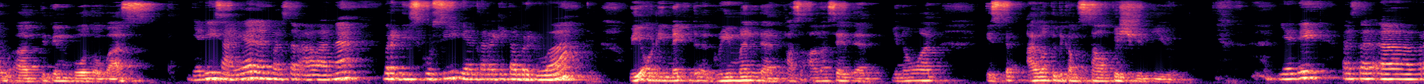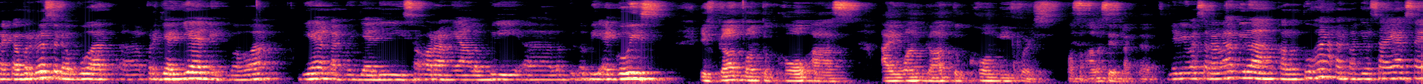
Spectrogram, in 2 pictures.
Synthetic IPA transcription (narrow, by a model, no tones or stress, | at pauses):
ət̪ipɪnbot̪obas | d͡ʒadisajadanpast̪əɾalanabərdiskusidiant̪aɾakit̪abərduaja | wiɔlɹɛdimek̚dəəɡɾimə̃ndɛt̚pasa̰nasɛd̚dɛt̚junowɔt̚ | ɪsɛʔajwɔ̃ntubikãmsɛlfɪʃwɪθju | d͡ʒadipast̪ərəməɾekabərduasudahbuat̪̚əpərd͡ʒadianːɪbaɦwadiaːkanməɲd͡ʒadisəoɾaŋjaŋləbɪhələbləbɪheɡoɪs | ɪfɡɔd̚wɔ̃ntːukʰɔlas | ʔajwɔ̃nt̚ɡɔd̚tukʰɔlˠmifəɹstɔlsoa̰masenla̰k̚d̪ɛ̰t̪̚d͡ʒadimasaɾaŋlabilaŋkalot̪uɦanakanpaŋɡɪlsajasa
